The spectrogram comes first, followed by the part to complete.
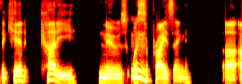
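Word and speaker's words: Kid Cudi: ruining my orange joke and he says it's pronounced kid Cuddy not cutie it kind of sounds like poop I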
